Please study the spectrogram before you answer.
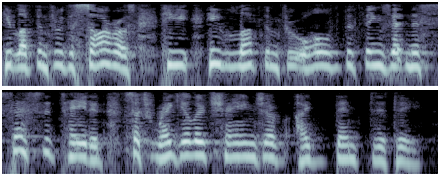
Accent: Manhattan, New York, United States; born there; I'd say I was from Manhattan, because that's where I was born. So I was from Manhattan.

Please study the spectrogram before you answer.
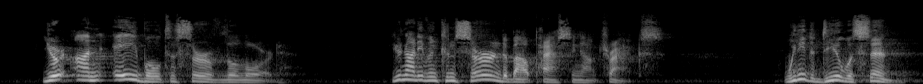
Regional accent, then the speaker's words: New Hampshire, United States; When I grew up in New Hampshire, we had this little mountain in our, it was, I don't know why they called it a mountain, but it was a little hill, and they called it Mount Prospect.

